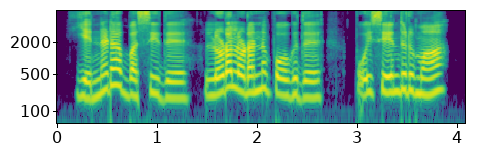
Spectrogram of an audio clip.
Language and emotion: Tamil, fearful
